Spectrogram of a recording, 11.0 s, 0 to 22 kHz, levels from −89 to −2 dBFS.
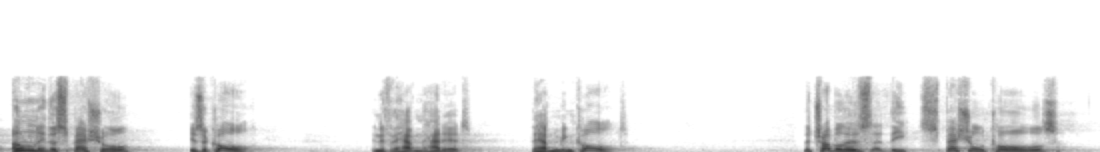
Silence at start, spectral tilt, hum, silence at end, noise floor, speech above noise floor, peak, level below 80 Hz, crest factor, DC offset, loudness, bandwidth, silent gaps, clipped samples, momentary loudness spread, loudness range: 0.1 s; -5 dB/octave; none; 0.4 s; -72 dBFS; 45 dB; -6 dBFS; -66 dBFS; 24 dB; under 0.1%; -28 LUFS; 11.5 kHz; none; under 0.1%; 11 LU; 4 LU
